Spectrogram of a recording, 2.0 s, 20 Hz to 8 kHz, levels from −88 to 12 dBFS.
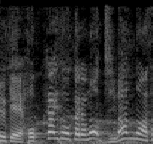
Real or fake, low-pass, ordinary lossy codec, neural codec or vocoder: fake; none; none; codec, 16 kHz, 8 kbps, FreqCodec, smaller model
